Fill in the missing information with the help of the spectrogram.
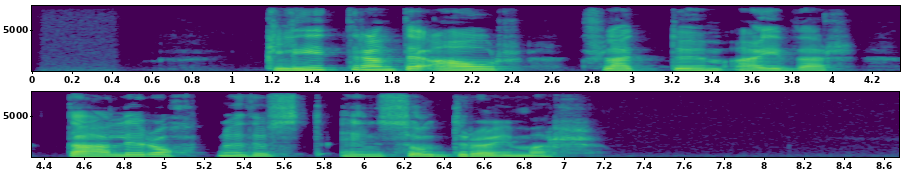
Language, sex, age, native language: Icelandic, female, 60-69, Icelandic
